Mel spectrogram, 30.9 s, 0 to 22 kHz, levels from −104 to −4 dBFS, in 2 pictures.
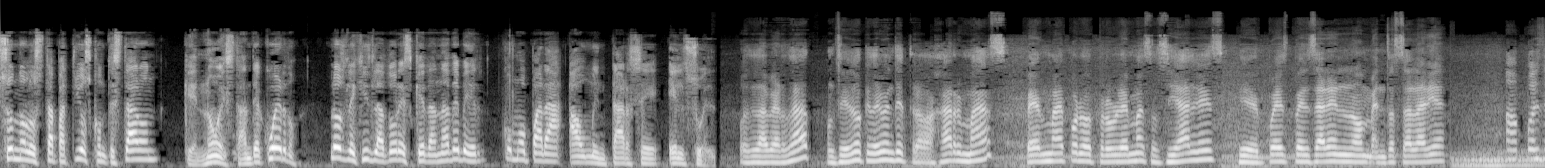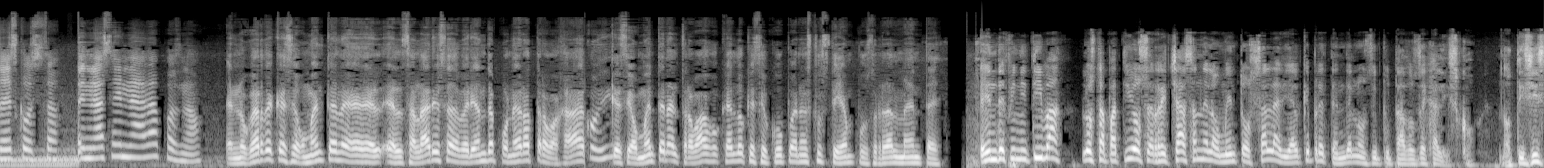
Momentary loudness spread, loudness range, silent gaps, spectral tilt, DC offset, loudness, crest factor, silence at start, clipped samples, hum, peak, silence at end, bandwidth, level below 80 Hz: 8 LU; 4 LU; 24.96-25.06 s; -5 dB/octave; under 0.1%; -16 LUFS; 16 dB; 0 s; under 0.1%; none; 0 dBFS; 0 s; 15 kHz; -40 dBFS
